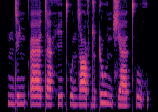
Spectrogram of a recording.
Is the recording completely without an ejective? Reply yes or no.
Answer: no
